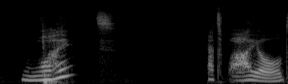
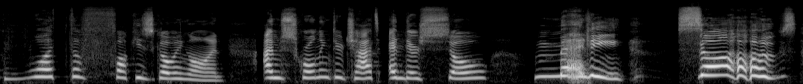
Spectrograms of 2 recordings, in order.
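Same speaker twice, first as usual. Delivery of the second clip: overwhelmed; 5 semitones higher, 7 dB louder, much slower than usual. Real, not acted. Overwhelmed, voice breaking.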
